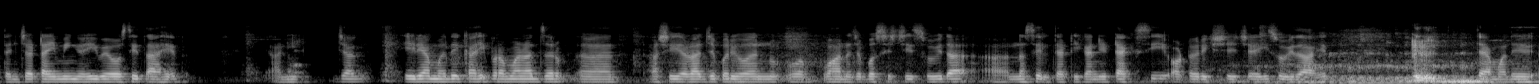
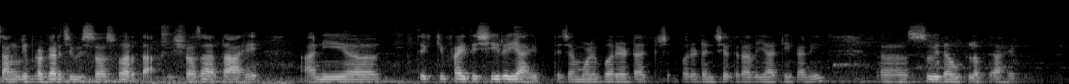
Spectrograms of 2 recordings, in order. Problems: background sounds at intervals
